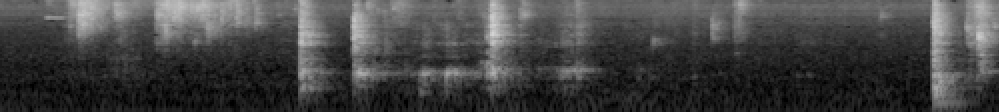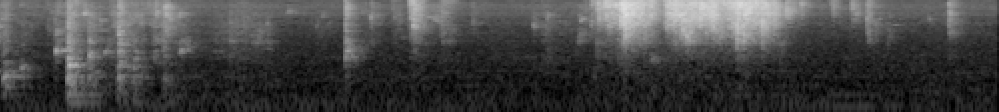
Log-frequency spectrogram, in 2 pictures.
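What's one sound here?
Water splashes onto a tiled floor.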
